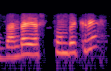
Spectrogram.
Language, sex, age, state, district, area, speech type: Kannada, female, 60+, Karnataka, Belgaum, rural, conversation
